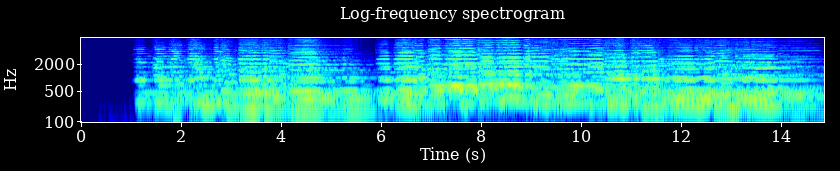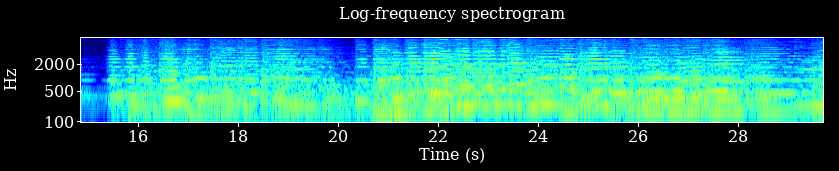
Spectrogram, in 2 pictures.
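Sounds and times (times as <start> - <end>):
six-part sinfonia: 1.1 - 29.7.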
